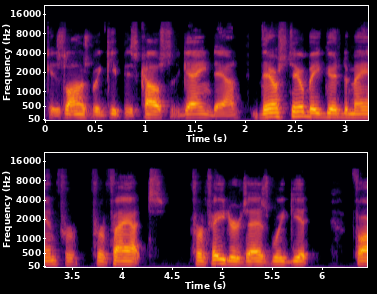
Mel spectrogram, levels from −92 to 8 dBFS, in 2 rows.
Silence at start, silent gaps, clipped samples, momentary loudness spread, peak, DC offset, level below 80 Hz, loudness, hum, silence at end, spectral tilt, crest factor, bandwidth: 0.05 s; none; under 0.1%; 11 LU; -2 dBFS; under 0.1%; -66 dBFS; -18 LUFS; none; 0 s; -6 dB/octave; 16 dB; 12 kHz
